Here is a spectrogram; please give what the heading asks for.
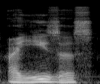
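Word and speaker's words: Ἰησοῦς: And of course, the most important one, Jesus in Greek, which is pronounced Iesus, equals 888.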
